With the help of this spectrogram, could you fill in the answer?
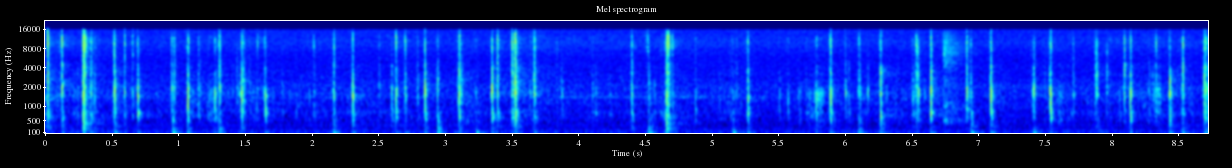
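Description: Fingertips and long decorated nails type on a mint-green retro mechanical keyboard with round plastic keycaps and a hollow body. The result is a steady, uneven stream of short, sharp plastic clacks with bright, clicky tops and almost no ring, over a faint low background hum.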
